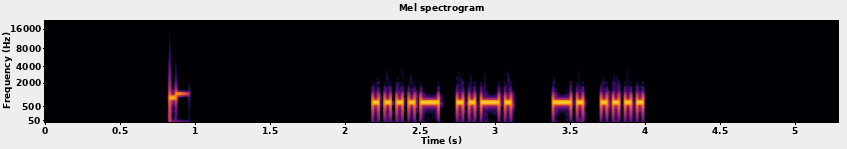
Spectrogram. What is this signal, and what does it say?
Morse code, heard as a keyed tone, about 30 wpm, 700 Hz. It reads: 4F NH
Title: Field Day Exchanges Encore - 30wpm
